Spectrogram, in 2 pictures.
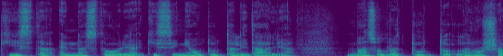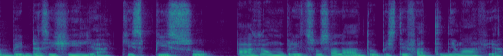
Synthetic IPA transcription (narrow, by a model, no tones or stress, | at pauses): kʰist̪a̰ʔɛnːast̪ɔːɾja̰k̟isːiɲːawt̪ut̪ːalit̪a̰ːlja̰ | mas̬ːɔpɾat̪ːut̪ːʊ̰lanɔʃɾabːɛɖːasit͡ʃiːlja̰k̟ispisːʊ | paːɡaumpɾɛt̪sːʊsalaːt̪ʊpɪst̪ɪfat̪ːid̪imaːfja̰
